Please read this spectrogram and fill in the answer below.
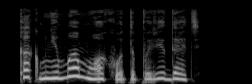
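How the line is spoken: Timid confession. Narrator (Russian): робко призналась Маришка

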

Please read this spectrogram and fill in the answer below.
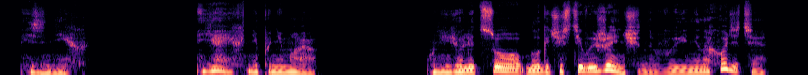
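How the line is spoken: Near-whisper. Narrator (Russian): позволив ей ответить, не шепотом, но близко к тому

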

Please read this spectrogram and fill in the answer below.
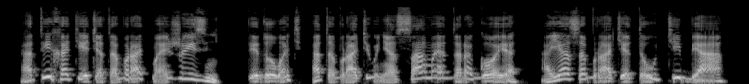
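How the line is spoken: Creaky giggle. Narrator (Russian): Гоблин скрипуче хихикнул

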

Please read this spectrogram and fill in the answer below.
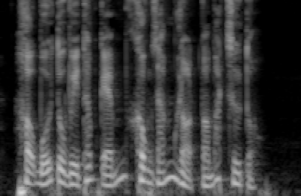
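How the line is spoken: Respectful, hiding fear. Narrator (Vietnamese): trong lòng run rẩy, nhưng không dám biểu lộ ra ngoài, cung kính đáp

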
